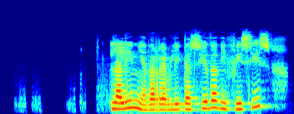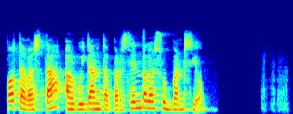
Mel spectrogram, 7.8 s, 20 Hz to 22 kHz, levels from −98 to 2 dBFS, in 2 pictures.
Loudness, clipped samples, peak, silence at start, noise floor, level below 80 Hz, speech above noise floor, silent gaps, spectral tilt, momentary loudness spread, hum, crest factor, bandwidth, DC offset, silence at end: -18 LUFS; under 0.1%; -2 dBFS; 1.5 s; under -90 dBFS; -64 dBFS; over 73 dB; 3.91-4.01 s; -6.5 dB/octave; 11 LU; none; 18 dB; 7.2 kHz; under 0.1%; 1.15 s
